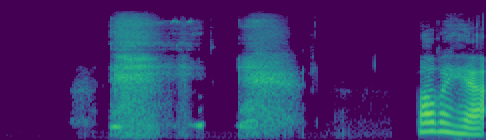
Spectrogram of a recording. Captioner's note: laughs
